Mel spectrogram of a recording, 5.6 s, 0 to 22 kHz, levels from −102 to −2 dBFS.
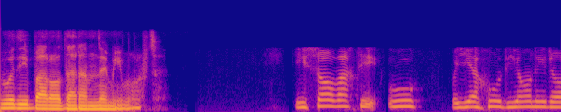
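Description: At 1.87 s a handover gap cuts the speech for 80 ms, until 1.95 s, as the call switches networks and no frames arrive. The sound decays quickly into silence, and the waveform shows a short flat stretch while the spectrogram shows a blank vertical band.

From 1.95 s to the end, a fallback to narrowband takes over. The link drops from the HD Voice wideband codec to an older narrowband one, so the speech turns duller and rougher. On a spectrogram, energy that reached about 7 kHz before the gap now stops abruptly at 4 kHz, leaving an empty band above. The clarity before the switch points to a high wideband rate, around 23.85 kbit/s.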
